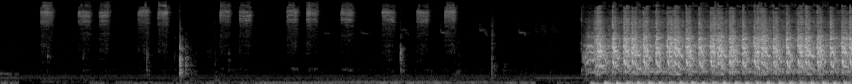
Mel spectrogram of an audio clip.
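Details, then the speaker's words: 1987 Yamaha FZR1000 unused 16 years, refurbished carbs, easy start sprayed in: hissing spray bursts then fast even cranking that never catches; cranks but won't start, owner suspects fuel not reaching carbs without pressurized pump. "It's not happy, is it? Not happy."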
